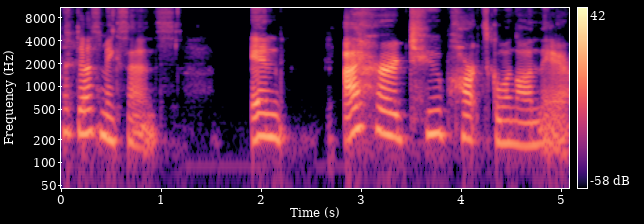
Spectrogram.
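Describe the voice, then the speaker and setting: Over a silent background on a very clean recording, a woman with a bright, sharp tone talks at a very slow pace. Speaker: podcast co-host and writer. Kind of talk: casual chat, interview.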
